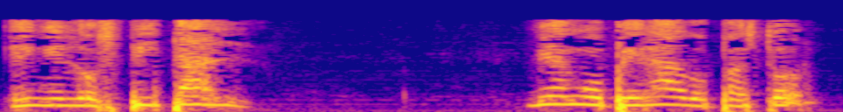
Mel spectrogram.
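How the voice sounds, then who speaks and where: Dude voicing a shy teary old widow lady, soft pleading, raspy. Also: high voice, steady tone, takes it slowly, no echo, highs cut off, full character voice. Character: elderly widowed woman, timid and tearful.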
